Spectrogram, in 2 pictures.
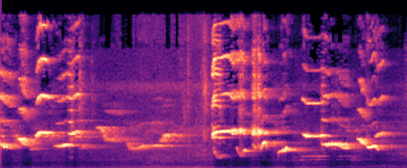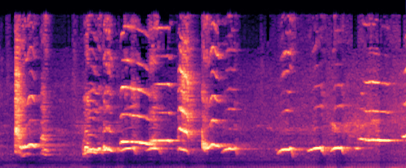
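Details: Caged oriental magpie-robin, a kacer fighter, sings loud varied phrases of clear whistles, quick chips and sliding notes, in bursts separated by brief gaps, with a faint low hum in the background.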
